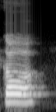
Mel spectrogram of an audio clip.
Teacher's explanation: जब हम बोल रहे हैं क तो अ की साउंड आ रही है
